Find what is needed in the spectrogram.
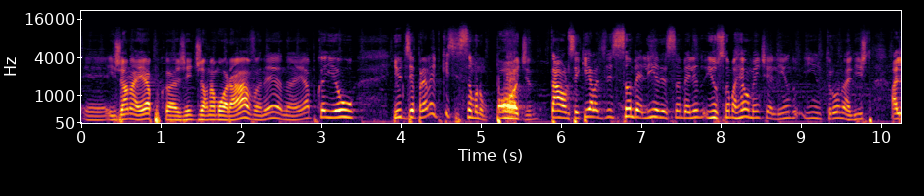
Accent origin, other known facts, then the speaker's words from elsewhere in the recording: Niterói, Rio de Janeiro, Brazil; lá da minha terra, Niterói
